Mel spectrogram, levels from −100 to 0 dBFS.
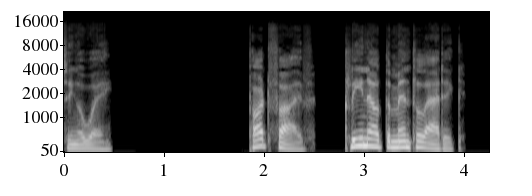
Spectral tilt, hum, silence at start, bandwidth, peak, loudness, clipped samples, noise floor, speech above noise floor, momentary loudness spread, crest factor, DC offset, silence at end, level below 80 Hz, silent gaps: -8.5 dB/octave; none; 0 s; 8.6 kHz; -10 dBFS; -25 LUFS; under 0.1%; under -90 dBFS; over 66 dB; 17 LU; 18 dB; under 0.1%; 0.35 s; -68 dBFS; 0.72-1.78 s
